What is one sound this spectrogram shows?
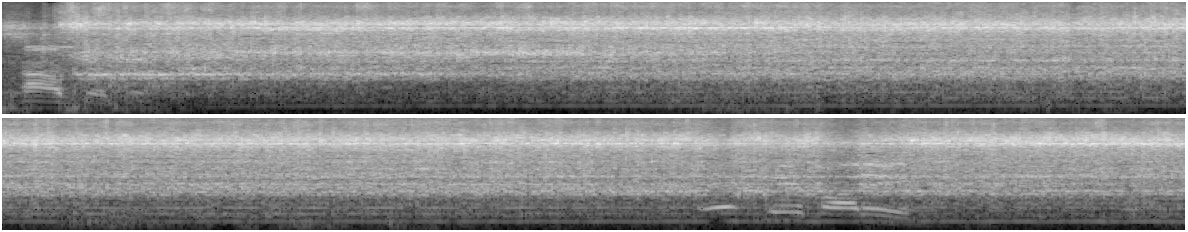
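A blender motor whirs loudly and steadily.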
